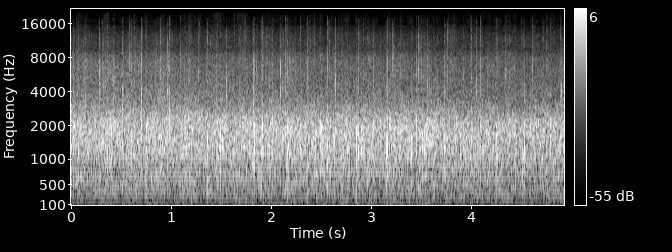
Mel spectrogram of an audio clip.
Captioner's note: audience applauding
